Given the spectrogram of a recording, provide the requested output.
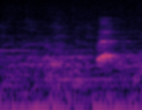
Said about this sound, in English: Quiet down. Bad dogs.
